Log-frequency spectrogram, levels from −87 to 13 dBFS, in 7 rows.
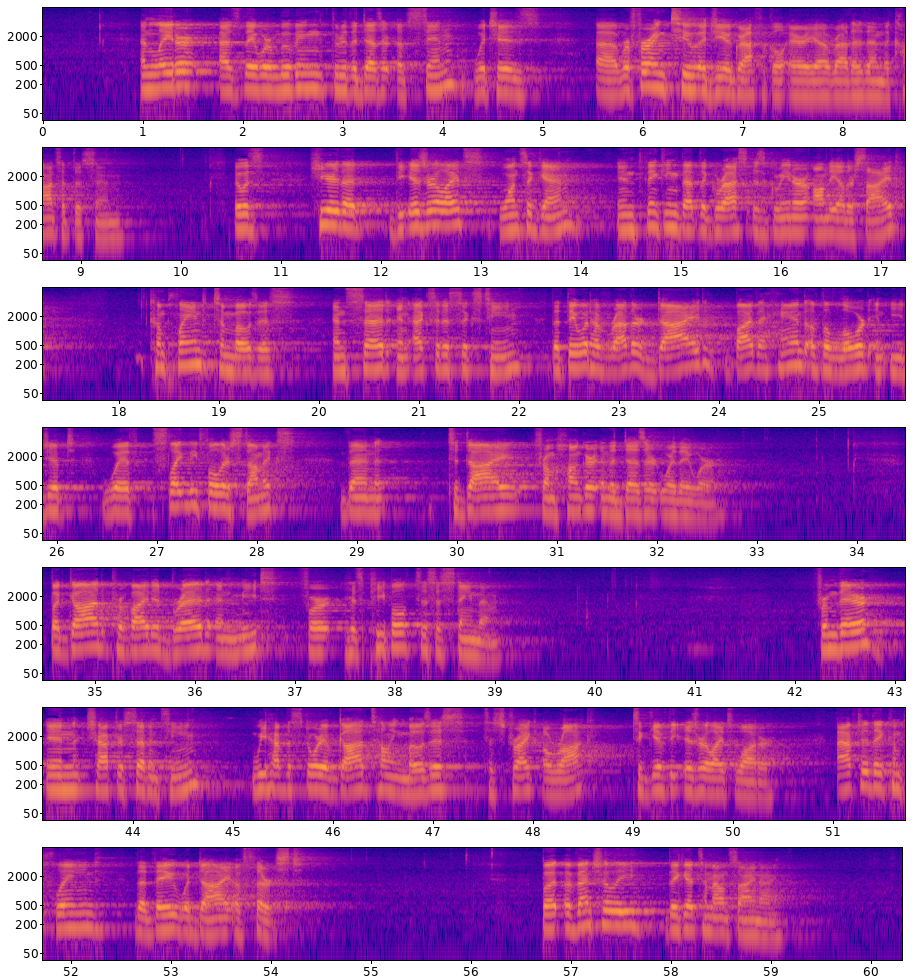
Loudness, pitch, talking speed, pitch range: -19 LUFS, 155 Hz, 130 wpm, 140-170 Hz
